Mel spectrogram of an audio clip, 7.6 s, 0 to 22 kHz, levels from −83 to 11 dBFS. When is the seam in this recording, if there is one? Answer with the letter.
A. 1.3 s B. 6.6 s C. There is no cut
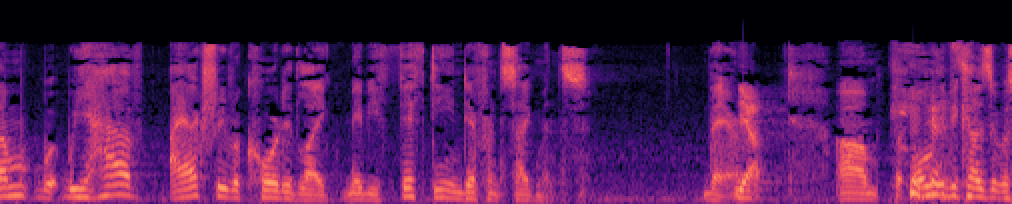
B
